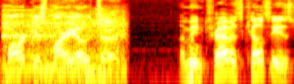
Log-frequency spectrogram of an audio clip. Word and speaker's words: Mariota: Marcus Marota. That guy's wrong. That's all I'm going to say from now on. Mariota, I can't shake Andy Reid tickling tonsils.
